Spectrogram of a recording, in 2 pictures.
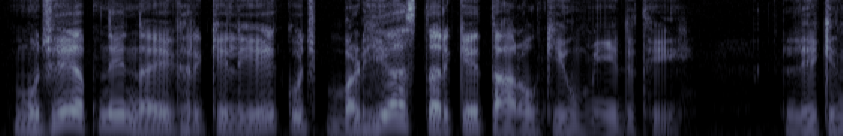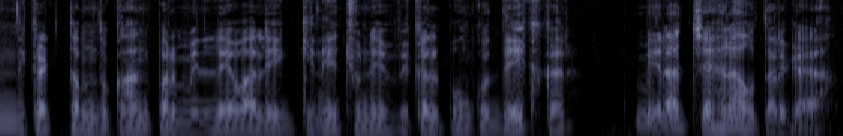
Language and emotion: Hindi, sad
